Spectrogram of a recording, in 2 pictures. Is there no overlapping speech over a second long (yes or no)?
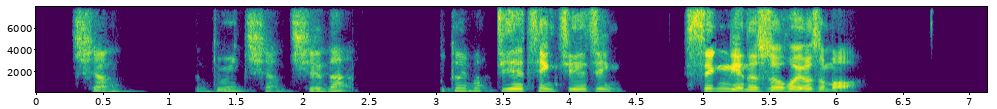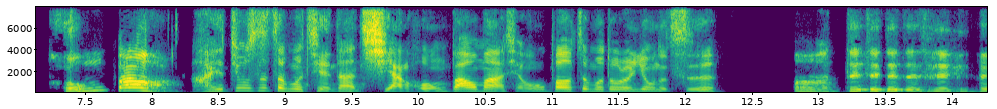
yes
